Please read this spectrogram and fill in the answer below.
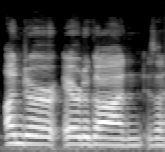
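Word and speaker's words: Erdoğan: So, you know, I could see how under Erdogan, is that how you say his name? Erdogan.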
